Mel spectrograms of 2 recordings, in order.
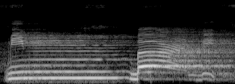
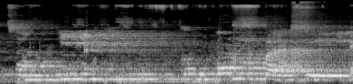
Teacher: nun sukun bertemu dengan huruf ba, maka dibacanya mim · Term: iqlab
